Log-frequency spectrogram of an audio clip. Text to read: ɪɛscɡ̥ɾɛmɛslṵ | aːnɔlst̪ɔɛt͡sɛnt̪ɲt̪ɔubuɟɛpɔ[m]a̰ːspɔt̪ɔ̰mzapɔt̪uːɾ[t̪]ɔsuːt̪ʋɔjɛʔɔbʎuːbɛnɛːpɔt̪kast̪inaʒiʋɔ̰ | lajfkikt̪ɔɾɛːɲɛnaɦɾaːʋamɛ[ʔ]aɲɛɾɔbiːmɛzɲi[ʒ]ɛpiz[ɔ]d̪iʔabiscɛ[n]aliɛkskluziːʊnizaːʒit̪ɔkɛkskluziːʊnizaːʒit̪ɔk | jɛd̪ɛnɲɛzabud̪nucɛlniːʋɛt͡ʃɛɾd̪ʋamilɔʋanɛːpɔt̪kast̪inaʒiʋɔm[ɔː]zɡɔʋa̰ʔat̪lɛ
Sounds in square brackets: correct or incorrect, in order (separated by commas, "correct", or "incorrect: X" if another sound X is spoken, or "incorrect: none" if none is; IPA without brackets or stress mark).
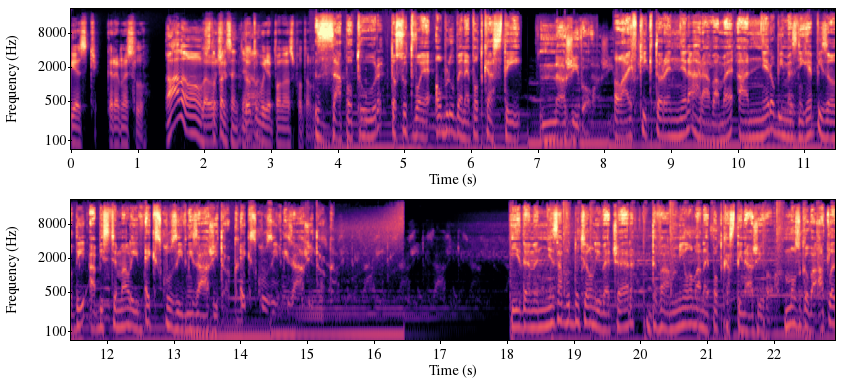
incorrect: n, correct, correct, incorrect: ɣ, incorrect: ɔː, incorrect: m, incorrect: ɔ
